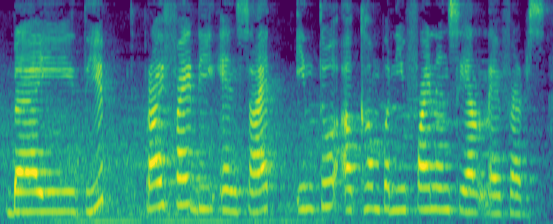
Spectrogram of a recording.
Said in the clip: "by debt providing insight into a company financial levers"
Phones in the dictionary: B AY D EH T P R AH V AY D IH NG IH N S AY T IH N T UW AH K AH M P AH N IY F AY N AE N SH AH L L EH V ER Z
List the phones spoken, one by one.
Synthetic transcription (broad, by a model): B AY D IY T P R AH F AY D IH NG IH N S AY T IH N T UW AH K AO M P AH N IY F AY N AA N S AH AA L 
